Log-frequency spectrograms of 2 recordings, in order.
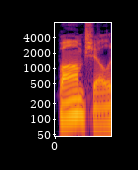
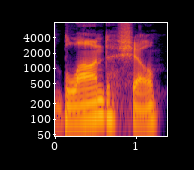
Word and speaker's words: Blondshell: That's not bombshell, it's Blondshell. B L O N D E S H E L L.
